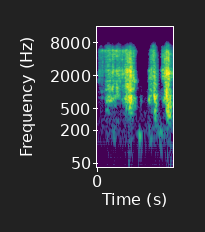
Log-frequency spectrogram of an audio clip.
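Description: Scissors snip through paper for a journaling page in two close, crisp bursts of cutting separated by a short pause, nearby and fairly quiet, with no talking.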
